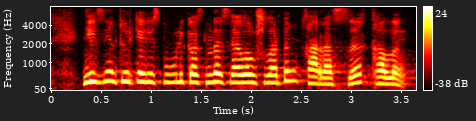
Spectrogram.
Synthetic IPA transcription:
ne̞ɡɪznent̪ʰɵɾkʲijaɾe̞spublijkɑsənd̪ɑjsɑjlˠɑwʃəlˠɑɾd̪əɴqʰɑɾɑsəqʰɑlˠəɴ

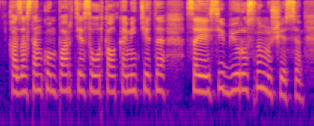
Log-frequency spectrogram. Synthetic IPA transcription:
qʰɑzɑqst̪ɑŋkʰo̞mpart̪ʲijasəwo̞ɾt̪ɑlˠəqkʰomijt̪ʲe̞t̪ɪsɑjɑsijbʲuɾo̞sənəɴmʏʃe̞sɪ

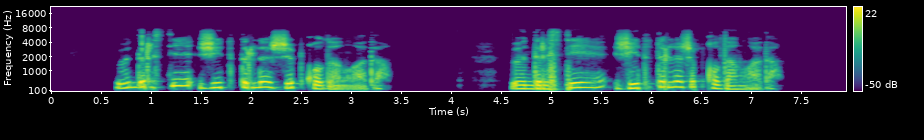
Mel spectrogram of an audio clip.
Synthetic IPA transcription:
wɵnd̪ɪɾɪst̪e̞ʒe̞t̪ɪ̥t̪ʰʏɾlɪʒ̥ɪpqʰo̞lˠd̪ɑ̰nə̰lˠɑ̰d̪ə | wɵnd̪ɪɾɪst̪e̞ʒe̞t̪ɪ̥t̪ʰʏɾlɪʒɪp̚qʰo̞lˠd̪ɑnəlˠɑ̰d̪ə

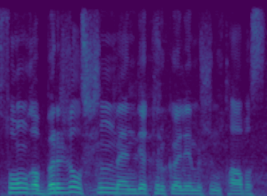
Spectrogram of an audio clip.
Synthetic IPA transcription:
so̞ɴʁəbɪɾʒəlˠʃənmænɪnd̪e̞t̪ʰʏɾkʲæle̞mʏʃɪnt̪ʰɑbəs

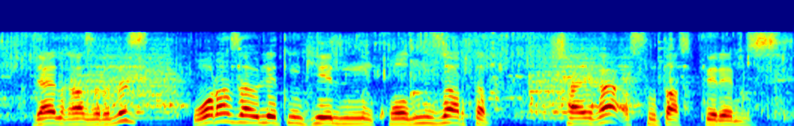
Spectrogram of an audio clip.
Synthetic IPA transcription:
d̪ælqʰɑzɪɾbɪzwo̞ɾɑzæwle̞t̪ɪnɪŋkʲʰe̞lɪnɪnːɪŋqʰo̞lˠənəzɑɾt̪əp̚ʃɑjʁɑsut̪ʰɑsə̥p̚be̞ɾe̞mɪz̥

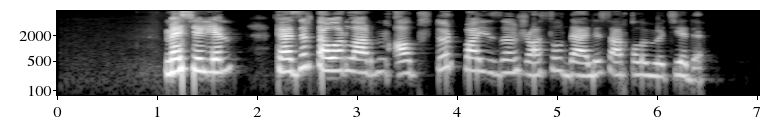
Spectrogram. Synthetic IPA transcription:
mæse̞le̞n | qʰɑzɪɾt̪ʰɑwɑɾlˠɑɾd̪əɴɑlˠpə̥st̪ʰɵɾt̪̚pʰɑjəzəʒɑsəlˠd̪ælɪsɑɾqəlˠəwɵt̪e̞d̪ɪ

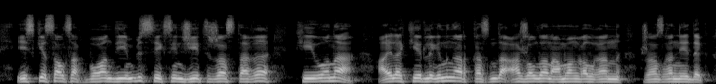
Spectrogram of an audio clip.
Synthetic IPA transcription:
je̞skʲe̞sɑlˠsɑq̚bʊʁɑnd̪e̞jɪnbɪzse̞kse̞nʒe̞t̪ɪʒɑst̪ɑʁəkʲʰejo̞nɑ | ɑ̰jlˠɑkʲe̞ɾlɪɡʲɪnɪŋɑɾqɑsənd̪ɑʔɑʒɑlˠd̪ɑnɑmɑɴqʰɑlˠʁɑnənʒɑzʁɑne̞d̪ɪk

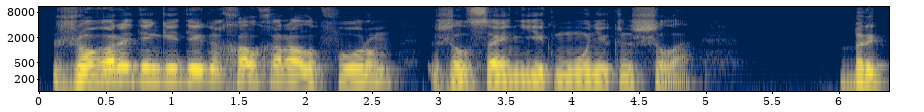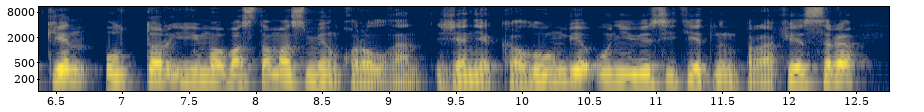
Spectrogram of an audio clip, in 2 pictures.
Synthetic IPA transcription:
ʒo̞ʁɑɾəd̪e̞ŋɡʲe̞jd̪e̞ɡʲɪχɑlˠəqɑɾɑlˠəqfo̞ɾum | ʒəlˠsɑjənje̞kʲɪməɴwo̞ne̞kʲɪnʃɪʒ̥əlˠə̰ | bɪɾɪkʲːe̞nʊlˠt̪ːɑɾʊjəməbɑst̪ɑmɑsəme̞ɴqʰʊɾəlˠʁɑ̰nʒæne̞kʰo̞lˠumbʲijaʔunijve̞ɾsijt̪e̞t̪ɪnɪŋpro̞̰fʲe̞sːo̞ɾə

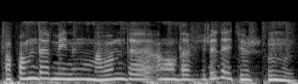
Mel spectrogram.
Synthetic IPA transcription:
pʰɑpɑmd̪ɑme̞nɪŋmɑmɑmd̪ɑːɴəlˠd̪ɑpʒʏɾed̪ɪæt̪yɾ̩

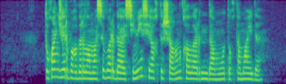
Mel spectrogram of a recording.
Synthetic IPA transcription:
t̪ʰuʁɑnʒe̞ɾbɑʁd̪ɑɾlˠɑmɑsəbɑɾd̪ɑsemijsijɑqt̪əʃɑʁəɴqʰɑlˠɑlˠɑɾd̪əɴd̪ɑmuət̪ʰo̞qt̪ɑmɑjd̪ə

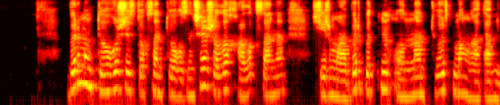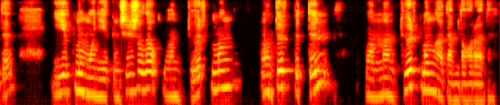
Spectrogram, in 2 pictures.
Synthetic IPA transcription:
bɪɾməɴt̪ʰo̞ʁəzʒʏzt̪ʰo̞qsɑnt̪ʰo̞ʁəzənʃəʒəlˠəχɑlˠəqsɑnəʒ̥ijəɾmɑbɪɾbʏt̪ɪnwo̞̰nːɑnt̪ʰɵɾt̪məɴɑd̪ɑmd̪əje̞kʲɪməɴwo̞ne̞kʲɪnʃɪʒəlˠə | wo̞nt̪ʰɵɾt̪̚bʏt̪ɪn | wo̞nːɑnt̪ʰɵɾt̪məɴɑd̪ɑmd̪əqʰʊɾɑd̪ə

